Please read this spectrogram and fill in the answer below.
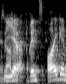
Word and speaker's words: Prinz Eugen: Yeah, So no, I yeah, mean, Prinz Eugen is the correct way to say there we it.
